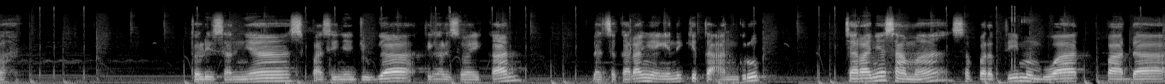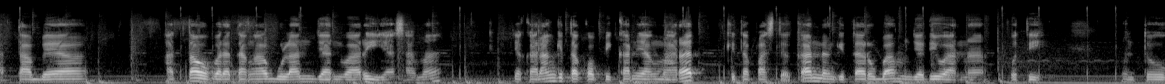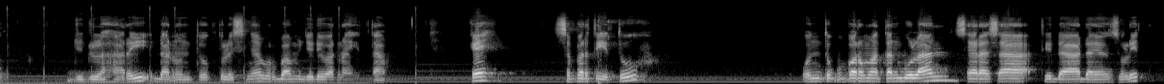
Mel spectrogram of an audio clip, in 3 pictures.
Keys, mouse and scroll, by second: 0.1 scroll down 1, 0.3 click, 1.3-1.7 scroll down 1, 1.9 click, 2.2 ctrl+scroll down 1, 3.0 click, 4.5 right click, 4.9 click, 6.2 ctrl+scroll up 1, 7.5 click, 8.6 3, 9.4 click, 10.4-13.3 typing, 11.3 click, 11.8 click, 12.3 Pause, 13.4 click, 14.8 BackSpace, 15.0 alt+Tab, 16.2 click, 17.0 ctrl+c, 17.1 alt+Tab, 17.9 ctrl+v, 18.4 click, 21.6 click, 27.4-30.2 drag, 30.2 Delete, 34.2 BackSpace.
